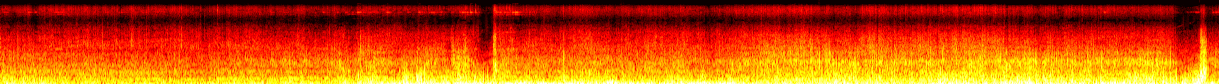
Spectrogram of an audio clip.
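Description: Wind buffeting the microphone in a steady low rumble, with tyre noise from an electric unicycle rolling over a dirt trail. Two brief, sharper noises come about five seconds in and near the end.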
